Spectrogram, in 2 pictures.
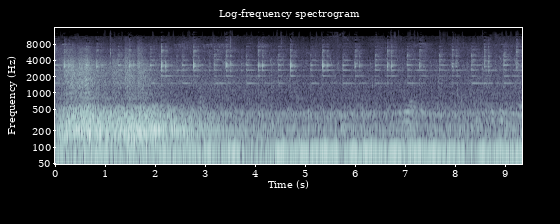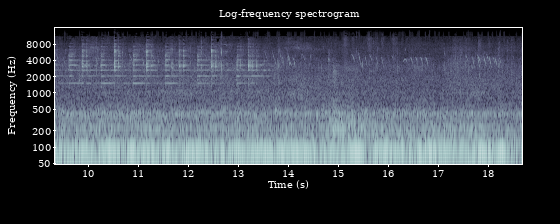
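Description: A boat engine hums low and steady.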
